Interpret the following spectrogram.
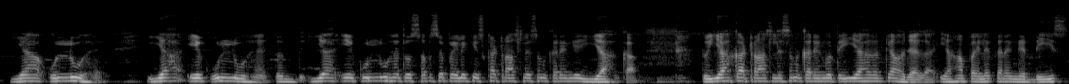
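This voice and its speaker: Teacher spelling English words aloud. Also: male voice, medium pitch, darkish tone. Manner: spells words out letter by letter, asks and answers his own questions; slow, drawn-out dictation of spellings. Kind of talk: classroom lesson explaining translation.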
